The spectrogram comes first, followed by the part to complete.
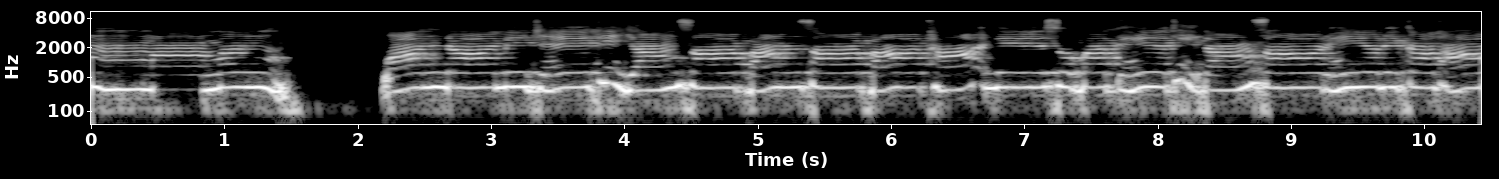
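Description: A high voice singing a slow melody, holding long notes with small slides in pitch. It breaks off for about half a second near the start, then carries on.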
